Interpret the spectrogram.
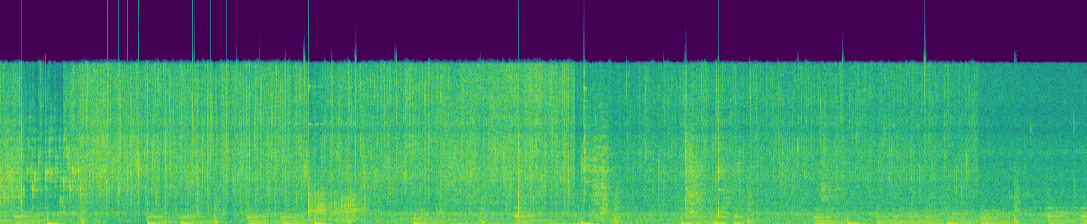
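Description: Sliced onions sizzling in hot oil in a wok as they are stirred with a spatula, with a few sharp clicks of the spatula against the pan. Background music with a steady electronic beat plays under it.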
